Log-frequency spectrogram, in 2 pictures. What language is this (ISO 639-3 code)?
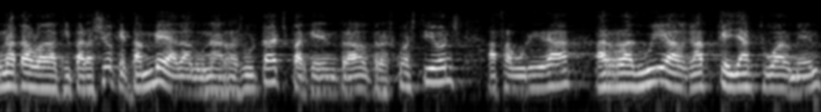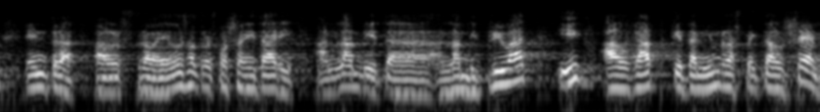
cat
